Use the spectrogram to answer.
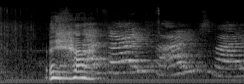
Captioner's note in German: Kinderrufe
